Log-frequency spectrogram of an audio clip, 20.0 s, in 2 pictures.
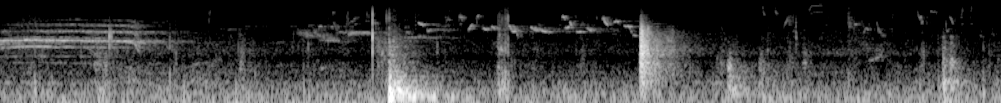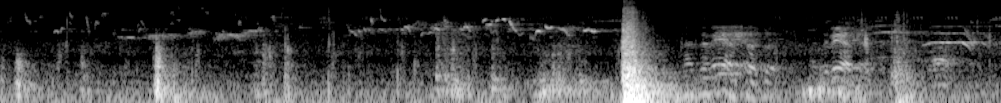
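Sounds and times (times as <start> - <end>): outdoor background noise: 0.0 - 20.0
small birds chirping: 0.5 - 6.5, 7.5 - 16.2, 16.9 - 20.0
loud sharp knocks: 6.4 - 6.9, 16.2 - 16.8.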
